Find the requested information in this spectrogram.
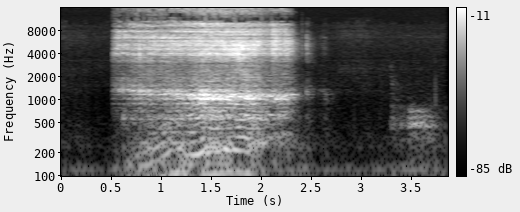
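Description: A single loud, rough, hissing breath lasting about two seconds, then quiet. A snore from a sleeping adult.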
